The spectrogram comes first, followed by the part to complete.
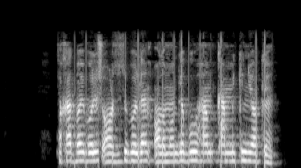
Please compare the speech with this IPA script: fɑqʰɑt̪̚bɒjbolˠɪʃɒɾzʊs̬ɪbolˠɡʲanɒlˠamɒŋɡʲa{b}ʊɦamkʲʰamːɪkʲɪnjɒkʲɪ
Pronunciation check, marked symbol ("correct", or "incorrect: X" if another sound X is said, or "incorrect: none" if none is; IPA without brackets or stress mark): correct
